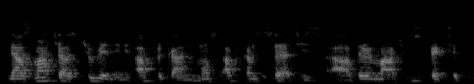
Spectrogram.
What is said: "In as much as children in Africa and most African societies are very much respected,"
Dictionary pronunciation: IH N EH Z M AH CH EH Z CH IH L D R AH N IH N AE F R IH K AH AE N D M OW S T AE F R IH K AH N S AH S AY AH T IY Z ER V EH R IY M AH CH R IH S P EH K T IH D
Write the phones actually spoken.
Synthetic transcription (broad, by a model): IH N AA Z M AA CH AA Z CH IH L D AH N IH N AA F R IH K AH N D M OW S T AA F R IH K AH N S AH S AY AH T IY Z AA V EH R IY M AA CH R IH S P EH K T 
